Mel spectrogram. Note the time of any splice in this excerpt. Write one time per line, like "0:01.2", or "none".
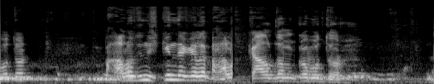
0:02.3

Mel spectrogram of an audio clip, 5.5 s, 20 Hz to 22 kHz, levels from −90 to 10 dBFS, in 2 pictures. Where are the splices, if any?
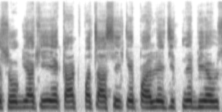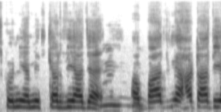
none

